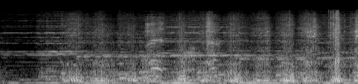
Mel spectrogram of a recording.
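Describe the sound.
A knife blade saws through the wooden panels of a crib, making a series of rough, rasping strokes in an uneven back-and-forth rhythm. The strokes are fairly loud throughout.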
